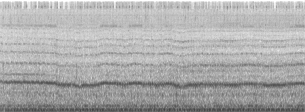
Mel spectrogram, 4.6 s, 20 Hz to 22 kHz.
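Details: 2008 Honda GL1800: a loud, steady high whine rides over a deep, even engine drone and holds its pitch throughout; alternator whine suspected, unsure whether it is bad or livable.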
